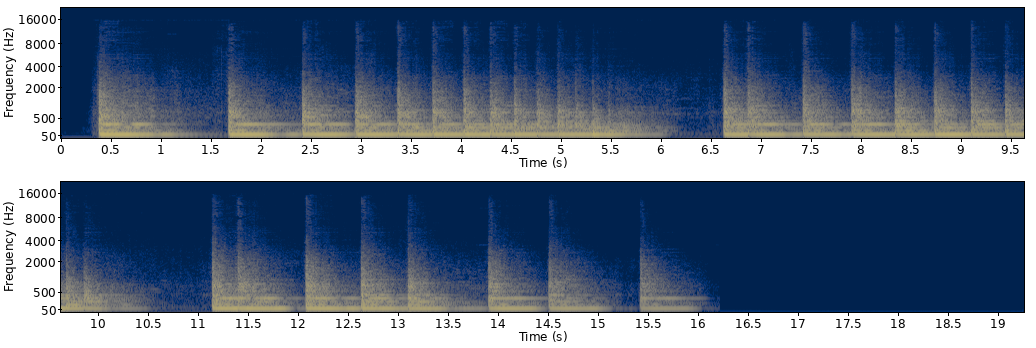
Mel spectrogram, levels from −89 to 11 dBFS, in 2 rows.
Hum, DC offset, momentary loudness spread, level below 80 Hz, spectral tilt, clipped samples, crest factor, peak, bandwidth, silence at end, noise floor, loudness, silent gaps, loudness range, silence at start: none; under 0.1%; 13 LU; -26 dBFS; -10 dB/octave; under 0.1%; 16 dB; -6 dBFS; 3.9 kHz; 3.25 s; under -90 dBFS; -23 LUFS; none; 10 LU; 0.35 s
